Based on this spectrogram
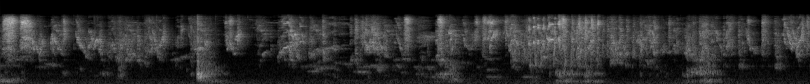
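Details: Colony of budgies in an aviary, chattering continuously for ten seconds in a dense, buzzy, high warble of overlapping voices.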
